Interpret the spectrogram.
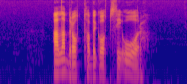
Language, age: Swedish, 38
